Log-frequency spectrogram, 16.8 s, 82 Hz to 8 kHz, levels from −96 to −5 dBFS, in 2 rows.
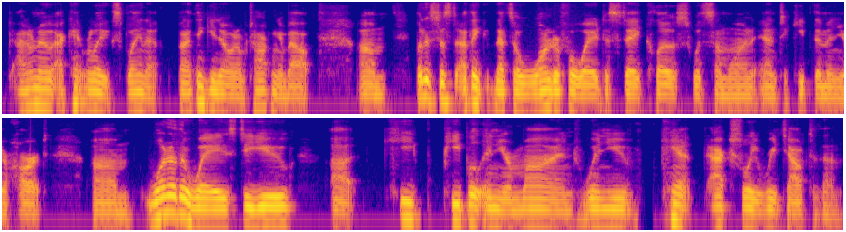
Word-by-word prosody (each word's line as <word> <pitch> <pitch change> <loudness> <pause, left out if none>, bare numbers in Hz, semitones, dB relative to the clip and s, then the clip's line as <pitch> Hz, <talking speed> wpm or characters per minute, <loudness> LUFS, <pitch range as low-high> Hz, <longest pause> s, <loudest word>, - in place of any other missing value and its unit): I 105 - -4
don't 115 +2 0
know, 115 -2 +1
I - - -1
can't 125 -1 -3
really 105 -4 +1
explain 100 +2 -3
it, 85 +5 -7 0.2
but 100 - -1
I 100 - 0
think 130 -3 0
you 105 - +2
know 95 -1 0
what 90 - -3
I'm 80 - -8
talking 110 -3 -4
about. 85 0 -4 0.5
Um, 90 -1 -2 0.3
but - - +4
it's 145 -4 +4
just 140 -2 +1
I - - +1
think 130 -5 +3
that's 100 +1 +1
a 100 - +4
wonderful 105 +1 +3
way 95 0 +2
to - - -7
stay 95 -3 0
close 95 -1 -3
with 90 - -4
someone 90 -1 -5
and 85 -1 -5
to - - -15
keep - - -8
them 85 -1 -2
in 85 0 -4
your 80 +1 -3
heart. 85 -3 -2 0.5
Um, 85 +5 -4
what 145 +6 +5
other 160 -5 +8
ways 100 -2 +4
do 110 - -1
you, 105 +1 +5 0.4
uh, 90 -3 -4 0.3
keep 130 +1 -1 0.2
people 120 -1 +2
in 100 0 +2
your 95 -1 -1
mind 95 -1 -2
when 100 0 0
you 100 -1 0 0.3
can't 125 -4 0 0.2
actually 105 -2 +1
reach 95 +1 -4
out 85 0 -1
to - - -19
them? - - -12
100 Hz, 210 wpm, -22 LUFS, 90-110 Hz, 0.5 s, other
